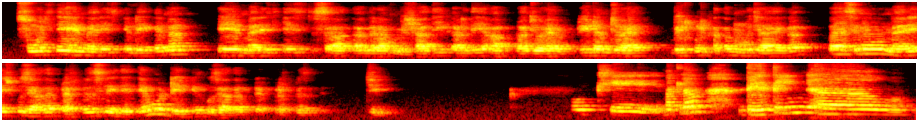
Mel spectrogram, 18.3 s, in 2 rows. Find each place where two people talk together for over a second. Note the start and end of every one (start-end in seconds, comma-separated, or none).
none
